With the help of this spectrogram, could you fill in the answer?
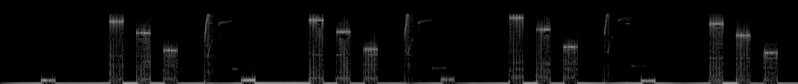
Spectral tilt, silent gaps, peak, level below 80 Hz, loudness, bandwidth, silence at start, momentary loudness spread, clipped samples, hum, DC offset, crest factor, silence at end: -1.5 dB/octave; none; -10 dBFS; -40 dBFS; -36 LUFS; 11.5 kHz; 0 s; 18 LU; under 0.1%; none; under 0.1%; 26 dB; 0 s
